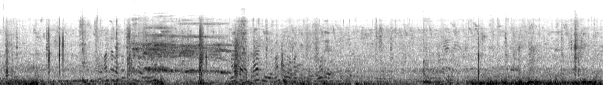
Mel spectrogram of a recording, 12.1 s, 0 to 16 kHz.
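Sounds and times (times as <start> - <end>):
rooster crowing: 2.6 - 4.9.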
